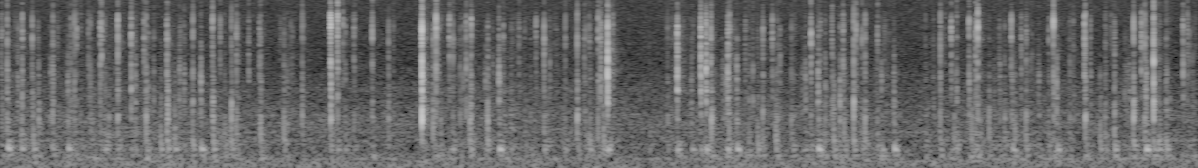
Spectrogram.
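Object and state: Laptop keyboard with plastic keys.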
